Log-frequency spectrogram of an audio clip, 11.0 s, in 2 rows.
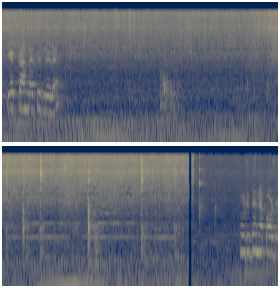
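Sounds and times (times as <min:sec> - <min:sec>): onion sizzling in hot oil: 0:00.0 - 0:11.0
pan ringing faintly: 0:05.7 - 0:09.2
metal spatula clicking on pan: 0:08.2 - 0:09.6.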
